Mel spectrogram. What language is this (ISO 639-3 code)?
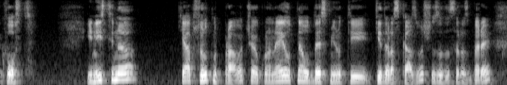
bul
